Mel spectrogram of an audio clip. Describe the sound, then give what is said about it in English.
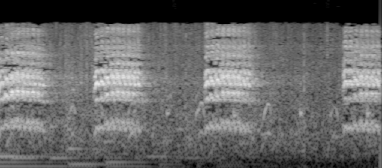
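A northern bobwhite quail calls, four loud whistled bursts in quick succession, with a faint low tone humming underneath. “Cuba is home to a unique population of northern bobwhites, with plumage patterns and short bills that set them apart from bobwhites on mainland North America.”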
